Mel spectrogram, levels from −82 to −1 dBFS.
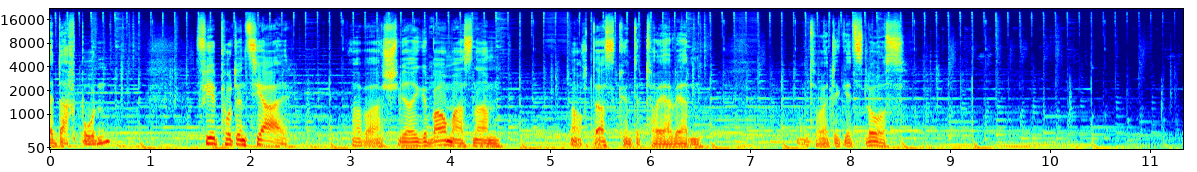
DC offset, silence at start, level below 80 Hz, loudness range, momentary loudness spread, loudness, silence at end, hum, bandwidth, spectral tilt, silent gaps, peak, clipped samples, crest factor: under 0.1%; 0 s; -28 dBFS; 5 LU; 17 LU; -16 LUFS; 0.05 s; none; over 20 kHz; -4.5 dB/octave; none; 0 dBFS; under 0.1%; 16 dB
